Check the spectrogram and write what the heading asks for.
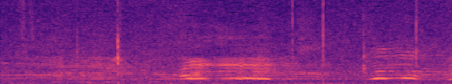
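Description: Short, distant shouted calls from players on a rugby pitch during open play, over a steady outdoor rumble.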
